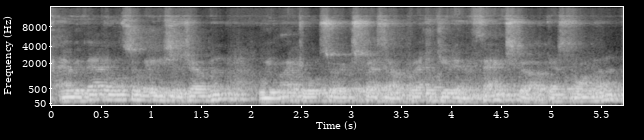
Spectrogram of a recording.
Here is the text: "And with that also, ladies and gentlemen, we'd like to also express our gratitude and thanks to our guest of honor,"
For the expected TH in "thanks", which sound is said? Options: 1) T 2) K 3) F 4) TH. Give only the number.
4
